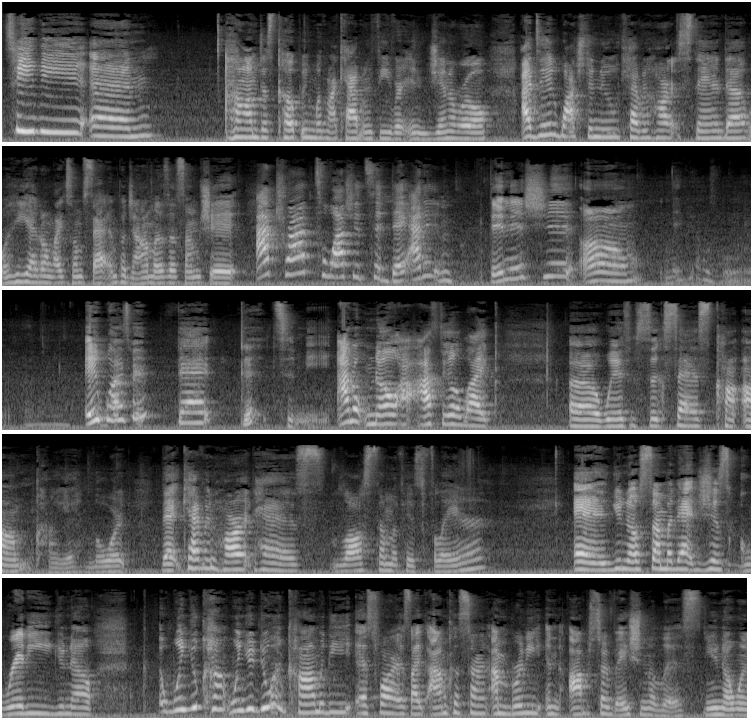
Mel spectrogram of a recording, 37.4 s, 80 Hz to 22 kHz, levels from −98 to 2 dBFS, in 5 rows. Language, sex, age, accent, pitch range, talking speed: English, female, 30-49, American, 180-255 Hz, 180 wpm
